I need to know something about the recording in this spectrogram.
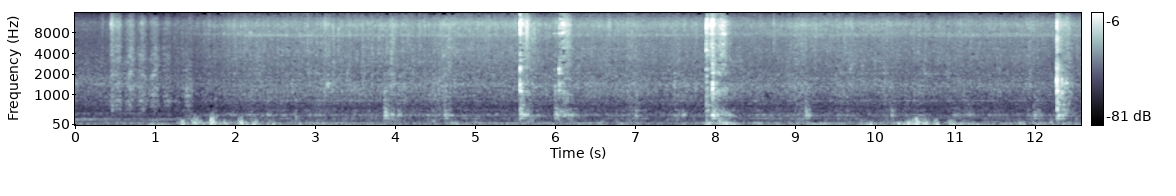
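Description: Pechay, sardines, garlic and onion sautéing in a pan, sizzling steadily while a metal ladle stirs them. The ladle knocks sharply against the pan a few times, loudest about eight seconds in.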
